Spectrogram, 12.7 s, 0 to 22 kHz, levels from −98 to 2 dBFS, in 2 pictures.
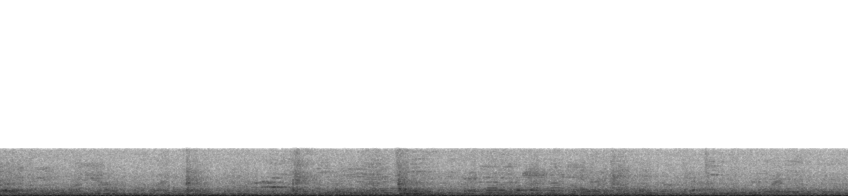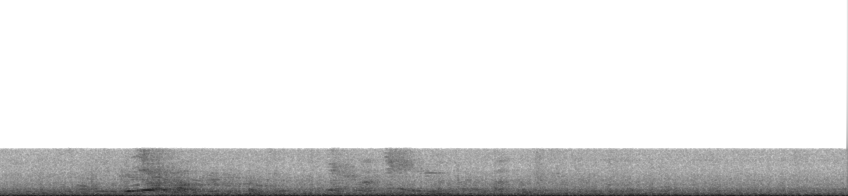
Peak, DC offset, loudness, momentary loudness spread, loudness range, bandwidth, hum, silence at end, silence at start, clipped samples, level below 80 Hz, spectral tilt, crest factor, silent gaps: -6 dBFS; 0.7%; -19 LUFS; 2 LU; 1 LU; 5.4 kHz; none; 0 s; 0 s; under 0.1%; -16 dBFS; -10 dB/octave; 8 dB; none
